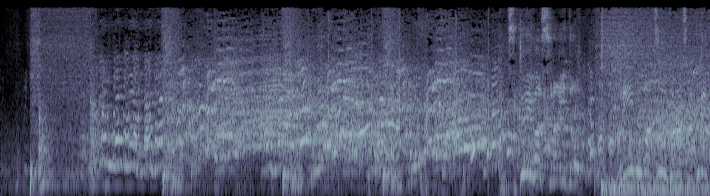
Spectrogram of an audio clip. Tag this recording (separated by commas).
Speech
